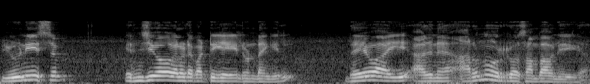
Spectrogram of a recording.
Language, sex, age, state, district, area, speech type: Malayalam, male, 60+, Kerala, Thiruvananthapuram, urban, read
